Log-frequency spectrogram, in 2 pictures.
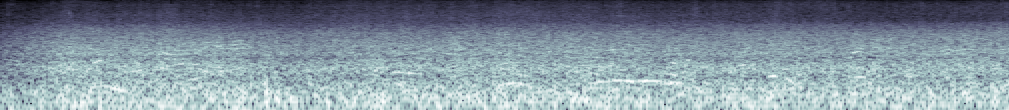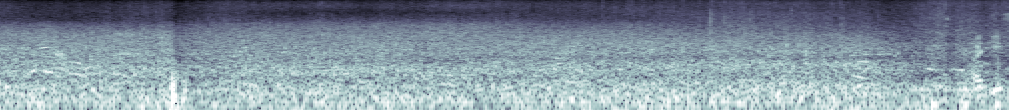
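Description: Steady rushing of a massive waterfall close at hand, water pounding into the river below and throwing up spray, with wind on the microphone. A single short knock about seven seconds in.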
